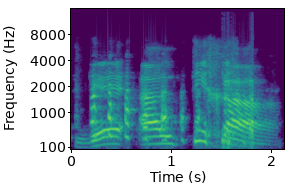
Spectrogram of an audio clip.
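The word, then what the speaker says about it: גְּאַלְתִּיךָ: Li, lecha, lach, ge'alticha. Gealticha. Remember, this one is silent. Dieses Vokal ist stumm.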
